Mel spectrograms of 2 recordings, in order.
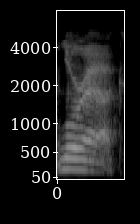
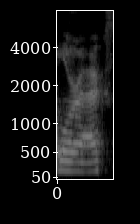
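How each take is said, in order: First: The name ends with a plain k sound. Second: The name ends with a ks sound. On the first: The speaker calls it right. "Lorac, not Lorax" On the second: The speaker calls it wrong. "not Lorax. There's no X on the end"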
